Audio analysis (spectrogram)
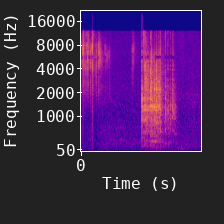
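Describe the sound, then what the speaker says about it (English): Two dice rolled for the board game Chainsaw Warrior, a couple of faint taps followed by a short clattering rattle as they tumble and settle on a hard surface. "roll 2 dice and then add 6 to the result"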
